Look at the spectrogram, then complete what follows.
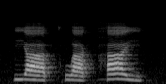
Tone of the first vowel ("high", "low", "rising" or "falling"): low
